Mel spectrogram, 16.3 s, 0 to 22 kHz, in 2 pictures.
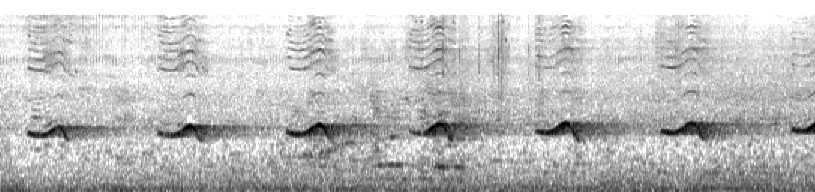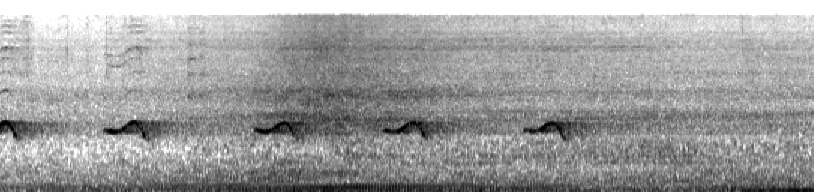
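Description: A bird calling the same short note over and over, rising and then dropping, about once every 1.3 seconds, eleven times, stopping a few seconds before the end. Partway through, a vehicle passes with a low rumble.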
